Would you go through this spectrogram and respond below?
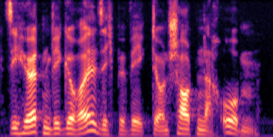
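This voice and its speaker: A man's voice: fairly low pitch, lively intonation, brisk, mellow. A man reading a story aloud as an audiobook narrator in a scripted narration style.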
